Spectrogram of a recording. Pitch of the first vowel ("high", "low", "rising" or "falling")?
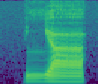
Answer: low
